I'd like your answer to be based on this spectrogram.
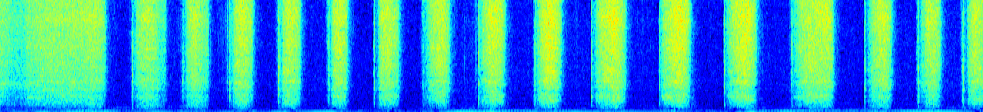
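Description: A pink plastic brush with soft bristles is stroked across a solid, porous, rectangular slab of beige dry floral foam held in the hand. After an opening continuous rub, about sixteen separate dry, bright, hissing brush strokes follow at a steady, unhurried pace. A faint low hum runs underneath.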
